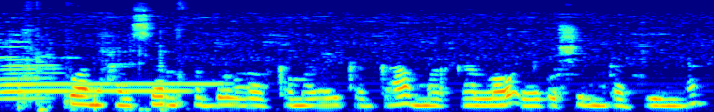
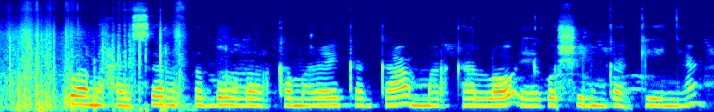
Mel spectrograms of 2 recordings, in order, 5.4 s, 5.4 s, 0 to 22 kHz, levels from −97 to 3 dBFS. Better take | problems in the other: second | noise reduction (classical method Wiener filter)

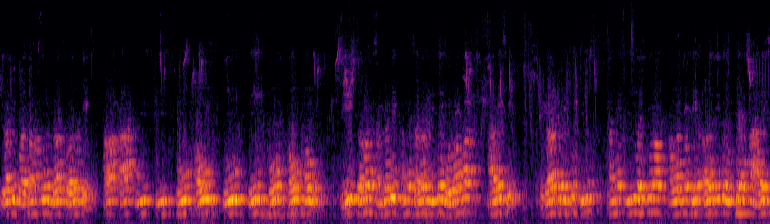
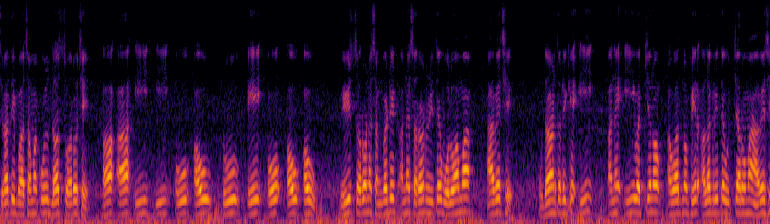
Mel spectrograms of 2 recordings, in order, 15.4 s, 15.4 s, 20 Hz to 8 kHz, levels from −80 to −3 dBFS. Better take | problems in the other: second | noise reduction (neural separator model SepFormer DNS4)

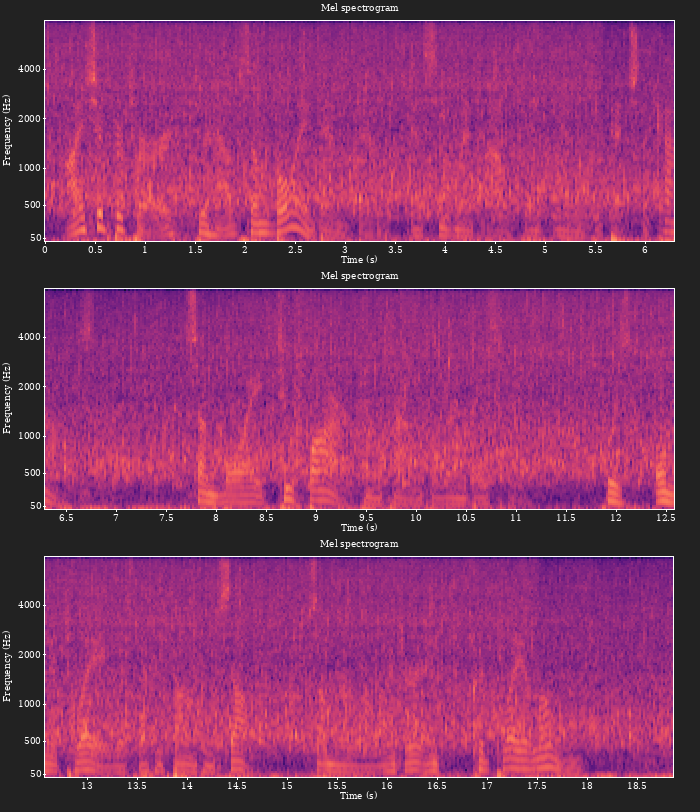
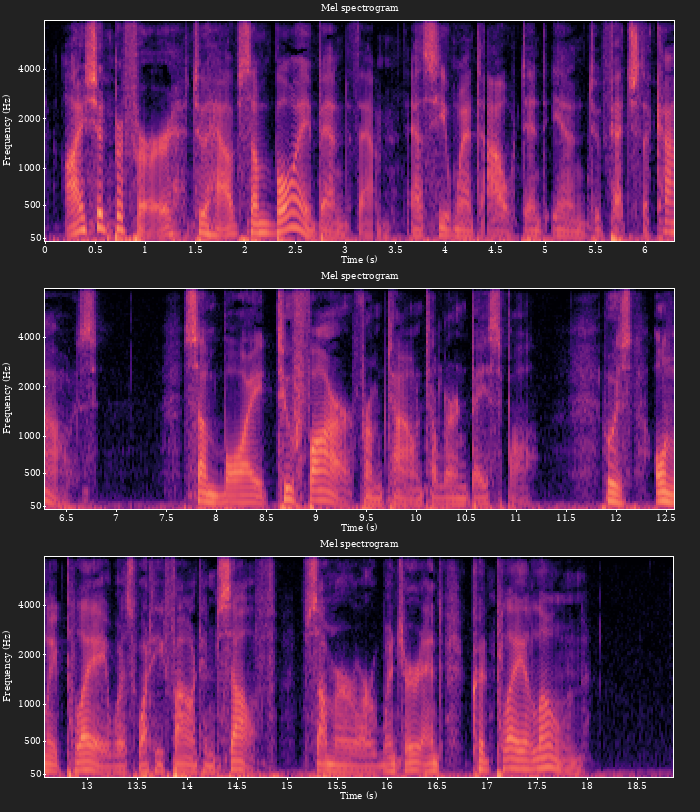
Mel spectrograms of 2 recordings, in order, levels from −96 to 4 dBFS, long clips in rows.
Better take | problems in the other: second | background sound (Stream); as loud as the speech

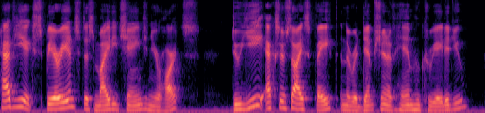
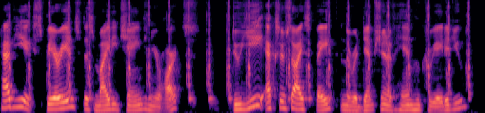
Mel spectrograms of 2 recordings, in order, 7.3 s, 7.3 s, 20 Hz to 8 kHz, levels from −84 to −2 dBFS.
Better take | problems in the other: first | noise reduction (classical method Wiener filter)

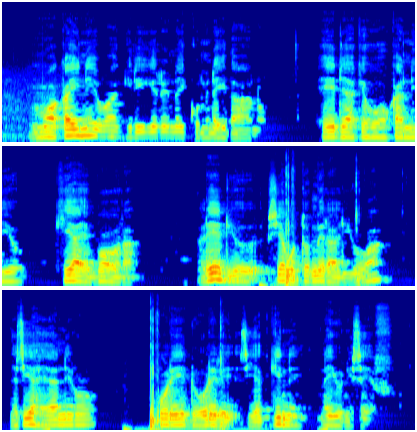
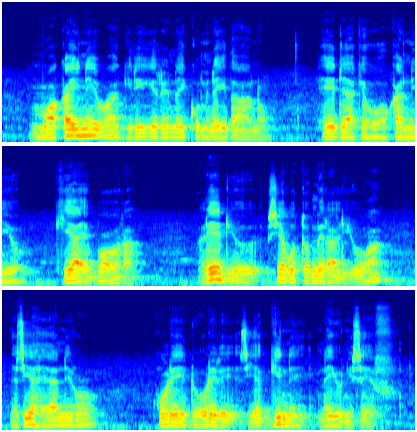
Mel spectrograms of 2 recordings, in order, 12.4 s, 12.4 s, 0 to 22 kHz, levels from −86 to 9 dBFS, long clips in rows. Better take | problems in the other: second | noise reduction (classical method spectral subtraction)

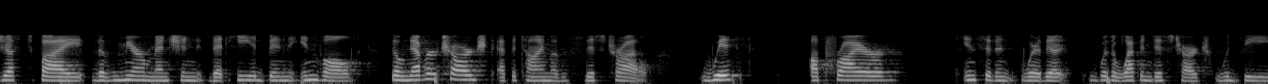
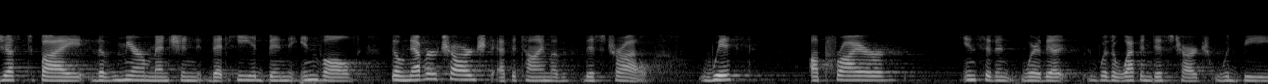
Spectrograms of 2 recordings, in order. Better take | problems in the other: second | noise reduction (neural mask model RNNoise)

